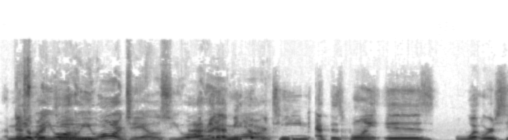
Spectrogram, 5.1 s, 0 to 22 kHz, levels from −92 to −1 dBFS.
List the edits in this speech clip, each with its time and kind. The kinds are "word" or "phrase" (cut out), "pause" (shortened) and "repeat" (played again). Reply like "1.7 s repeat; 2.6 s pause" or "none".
none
